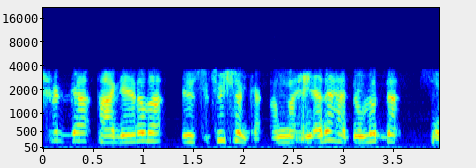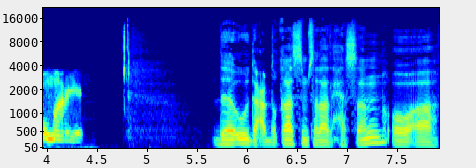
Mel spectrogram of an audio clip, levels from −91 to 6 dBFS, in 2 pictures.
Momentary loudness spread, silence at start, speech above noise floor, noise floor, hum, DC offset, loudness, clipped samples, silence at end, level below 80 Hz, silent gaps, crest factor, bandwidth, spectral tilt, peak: 11 LU; 0 s; 42 dB; -72 dBFS; none; under 0.1%; -30 LUFS; under 0.1%; 0 s; -76 dBFS; none; 18 dB; 15 kHz; -4.5 dB/octave; -14 dBFS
